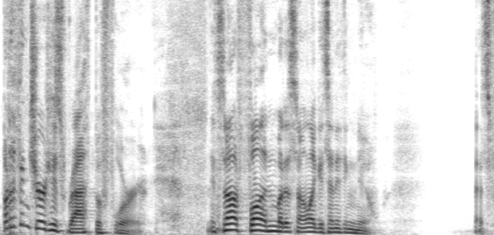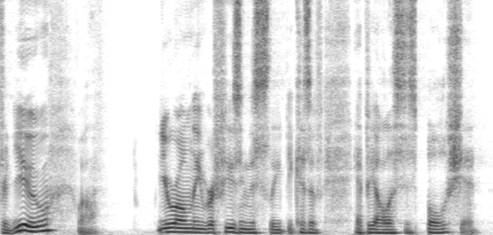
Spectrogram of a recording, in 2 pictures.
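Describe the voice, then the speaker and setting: A man playing a snarky but secretly soft-hearted young demon prince in an intimate audio roleplay, teasing the listener and turning hesitant when showing affection. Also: mid-range voice, sing-song, moderate pace. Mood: wry, resigned.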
